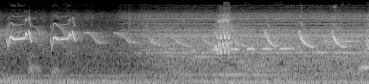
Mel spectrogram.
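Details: Breeding-condition male Asian pied starling pumping as it sings: loud double whistled phrases at the start, then a run of quieter descending slurred notes repeated roughly every half second.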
